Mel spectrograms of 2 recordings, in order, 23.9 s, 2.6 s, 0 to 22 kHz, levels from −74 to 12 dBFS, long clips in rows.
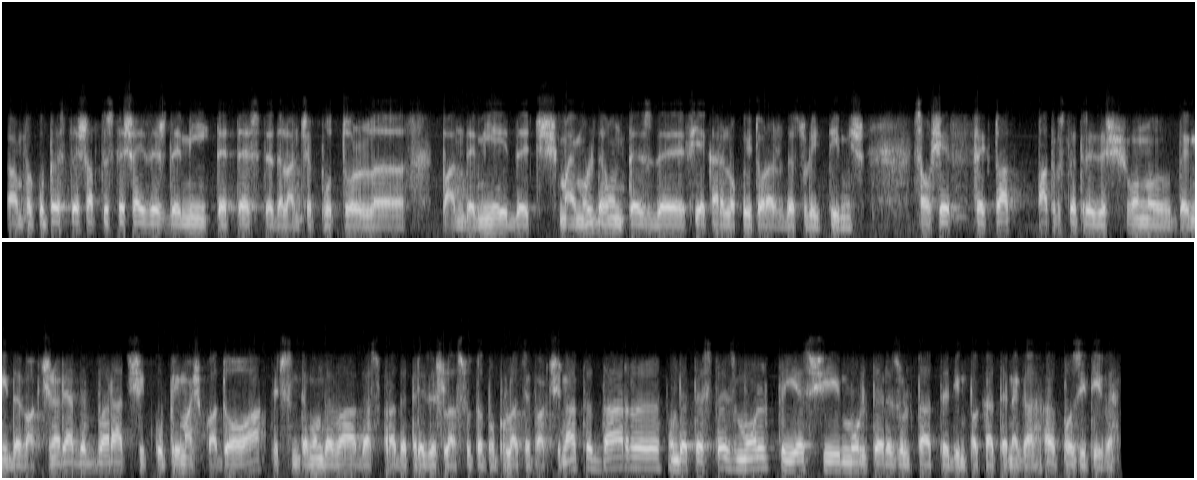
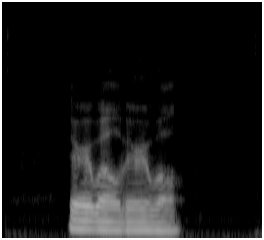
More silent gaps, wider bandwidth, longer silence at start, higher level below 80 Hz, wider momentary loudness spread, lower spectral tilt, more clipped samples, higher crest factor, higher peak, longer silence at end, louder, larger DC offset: neither; second, 4.7 kHz vs 6.4 kHz; second, 0.05 s vs 0.65 s; first, -46 dBFS vs -58 dBFS; second, 5 LU vs 14 LU; second, -8 dB/octave vs -9.5 dB/octave; neither; about the same, 12 dB vs 14 dB; first, 0 dBFS vs -12 dBFS; about the same, 0.75 s vs 0.85 s; first, -12 LUFS vs -24 LUFS; neither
